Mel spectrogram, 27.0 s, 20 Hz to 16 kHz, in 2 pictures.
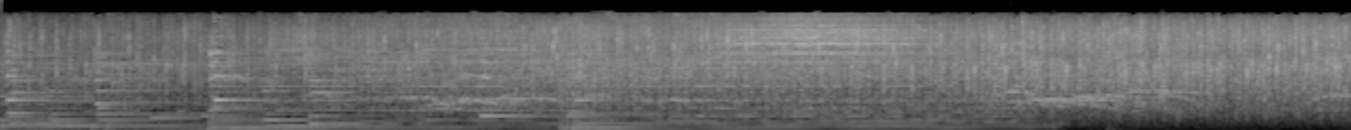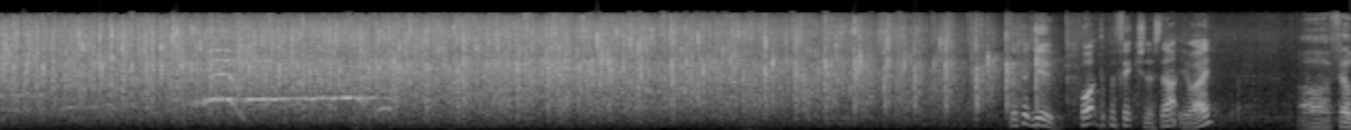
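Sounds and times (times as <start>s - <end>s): waltz music: 0.0s - 10.6s
audience applauding and cheering: 0.0s - 24.3s.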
